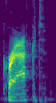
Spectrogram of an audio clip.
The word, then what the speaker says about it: CRKD: Uh, which apparently is supposed to be pronounced cracked.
